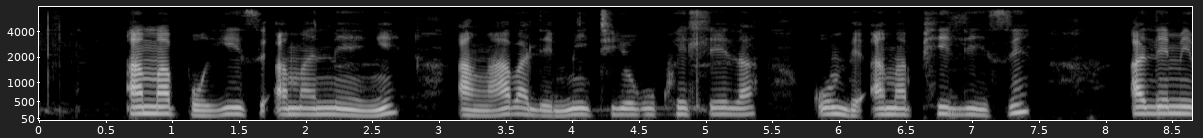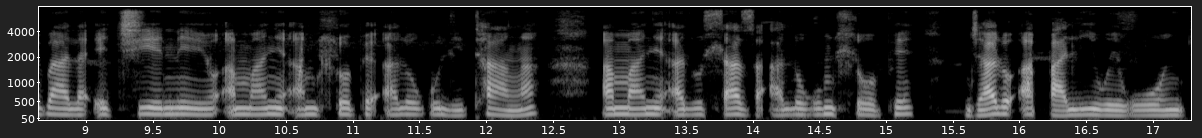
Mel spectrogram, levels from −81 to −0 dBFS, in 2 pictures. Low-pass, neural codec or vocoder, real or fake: 7.2 kHz; none; real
